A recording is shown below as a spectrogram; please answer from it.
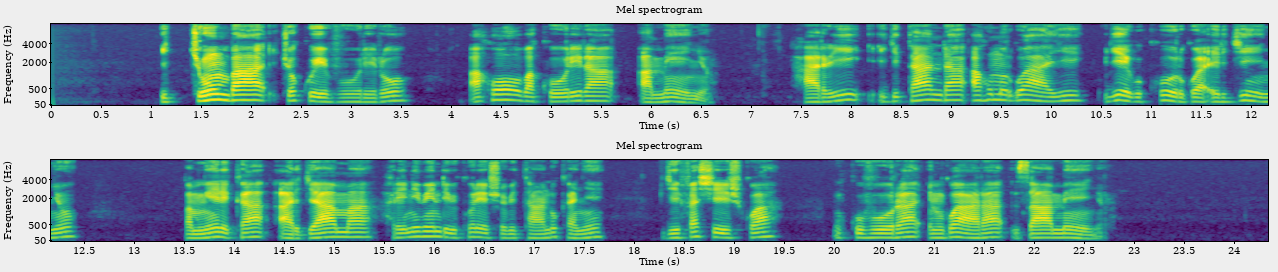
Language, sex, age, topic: Kinyarwanda, male, 18-24, health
